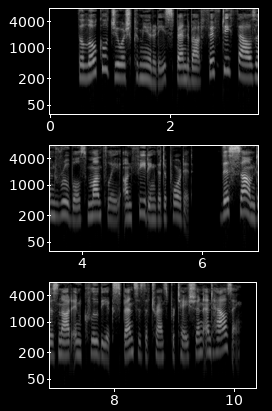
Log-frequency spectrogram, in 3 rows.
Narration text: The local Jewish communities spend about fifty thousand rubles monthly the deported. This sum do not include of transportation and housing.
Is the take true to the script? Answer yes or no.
no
